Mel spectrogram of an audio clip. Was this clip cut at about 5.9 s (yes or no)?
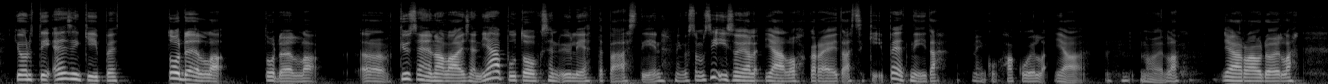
no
